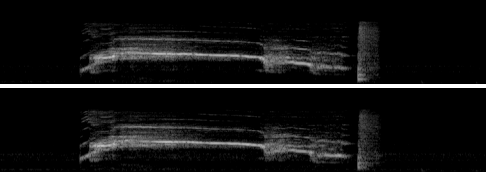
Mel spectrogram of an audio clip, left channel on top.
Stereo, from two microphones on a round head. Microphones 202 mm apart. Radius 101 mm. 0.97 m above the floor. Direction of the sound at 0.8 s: 20° right (ahead or behind).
